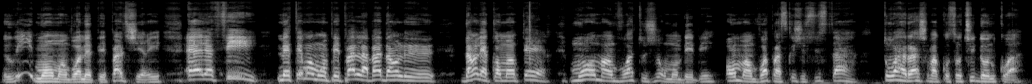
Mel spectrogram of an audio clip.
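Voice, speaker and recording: A man's voice: a little high, lively intonation, normal speed, hardly any pauses, a bit bright, no room sound. A man hosting a live stream, taunting and mocking a rival in a heated argument.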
